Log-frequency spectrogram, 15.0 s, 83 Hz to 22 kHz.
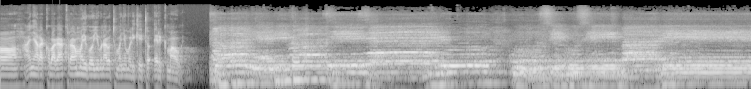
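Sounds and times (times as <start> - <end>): group singing a hymn: 4.2 - 15.0.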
